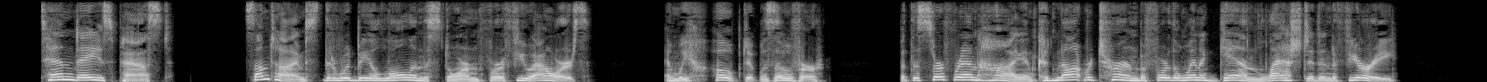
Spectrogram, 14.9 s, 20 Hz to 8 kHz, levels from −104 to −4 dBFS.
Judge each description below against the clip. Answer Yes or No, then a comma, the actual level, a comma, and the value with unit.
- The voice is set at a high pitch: Yes, high, 215 Hz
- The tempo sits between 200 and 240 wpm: No, average, 155 wpm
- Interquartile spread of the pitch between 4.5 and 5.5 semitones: Yes, average, 4.9 semitones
